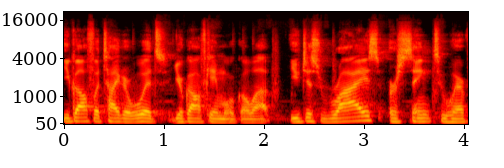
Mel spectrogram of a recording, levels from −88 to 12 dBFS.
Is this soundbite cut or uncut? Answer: uncut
